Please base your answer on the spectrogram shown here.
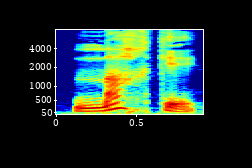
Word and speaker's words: marquer: Marquer. Okay, Q-U together, it's only the sound K. K. Marquer. Don't pronounce the U.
